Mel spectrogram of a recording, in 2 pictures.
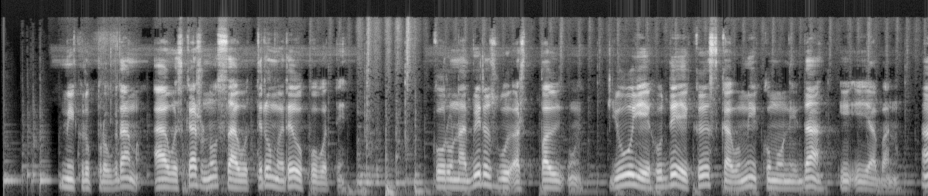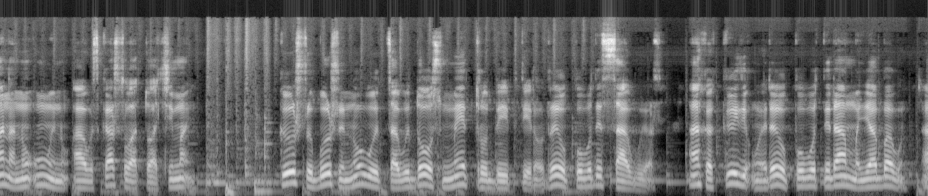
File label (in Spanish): yaminahua uso de mascarilla 1 voz, spot de radio; medidas de prevencion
